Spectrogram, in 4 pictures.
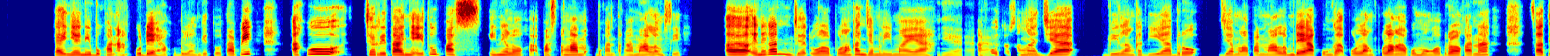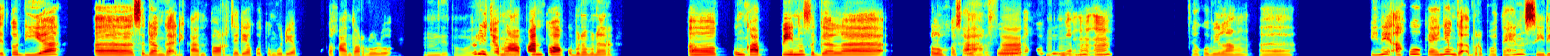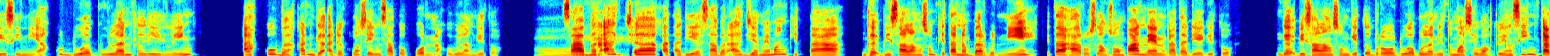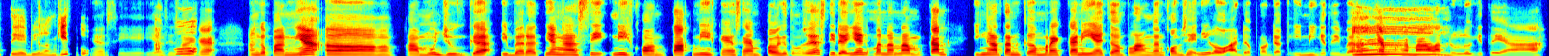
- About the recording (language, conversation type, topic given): Indonesian, podcast, Pernahkah kamu mengalami kelelahan kerja berlebihan, dan bagaimana cara mengatasinya?
- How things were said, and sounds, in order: other background noise; in English: "closing"; drawn out: "Ah"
